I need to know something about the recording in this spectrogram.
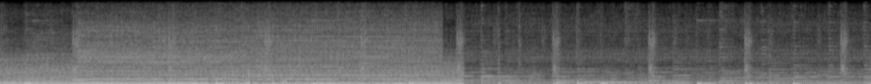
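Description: A tractor engine runs steadily for the first six seconds or so, then cuts off abruptly. Background music with scattered beats follows.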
